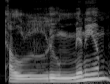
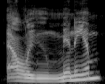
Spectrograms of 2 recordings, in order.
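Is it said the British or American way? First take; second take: British; British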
